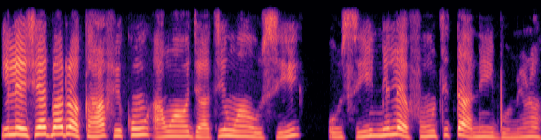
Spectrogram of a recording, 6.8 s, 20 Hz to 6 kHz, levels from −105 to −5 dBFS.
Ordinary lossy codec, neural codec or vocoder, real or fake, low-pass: none; none; real; 5.4 kHz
